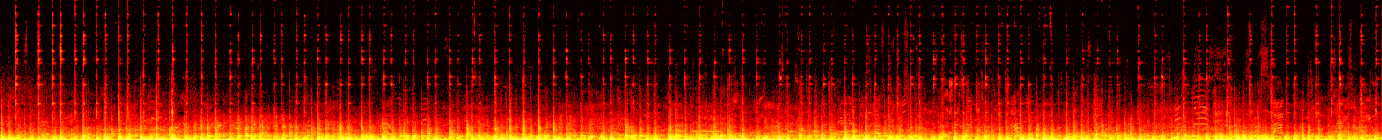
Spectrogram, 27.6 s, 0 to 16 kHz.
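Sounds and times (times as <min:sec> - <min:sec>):
drumming on Arambol beach at sunset in Goa: 0:00.0 - 0:27.6.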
